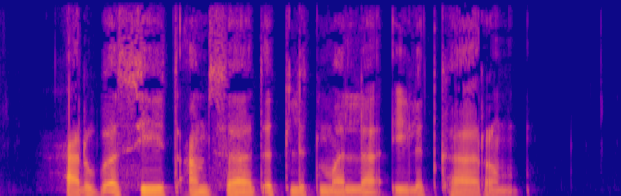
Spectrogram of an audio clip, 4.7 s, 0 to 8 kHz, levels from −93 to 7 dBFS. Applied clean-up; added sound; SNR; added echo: none; none; none; none.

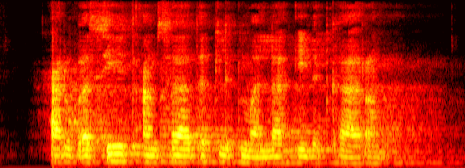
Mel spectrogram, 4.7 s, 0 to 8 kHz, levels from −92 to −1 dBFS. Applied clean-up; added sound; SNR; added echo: none; none; none; reverberation time 1.6 s.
